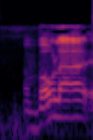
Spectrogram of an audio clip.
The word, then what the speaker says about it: Vola: Vola, ist das korrekt ausgesprochen? Ja. Vola ähm, äh, und äh, Shaman mit dem Album Witness.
